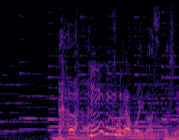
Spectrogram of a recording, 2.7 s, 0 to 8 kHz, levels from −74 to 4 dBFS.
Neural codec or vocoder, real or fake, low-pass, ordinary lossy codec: none; real; none; none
